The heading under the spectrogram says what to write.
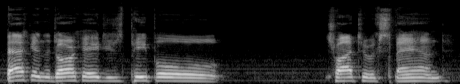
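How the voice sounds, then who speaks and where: An older man with a Texas drawl talks off the cuff into a cheap webcam microphone, rambling and emotional with frequent laughs. He sometimes gets loud without noticing. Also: on the high side, level tone, slow pace, smooth. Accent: Texan. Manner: loud at times, deaf and can't hear himself. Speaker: podcast host. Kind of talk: casual solo podcast talk. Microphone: built-in webcam microphone.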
